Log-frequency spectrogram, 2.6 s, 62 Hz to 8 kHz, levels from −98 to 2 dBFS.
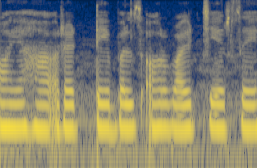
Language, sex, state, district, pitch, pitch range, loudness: Hindi, female, Himachal Pradesh, Shimla, 195 Hz, 195-200 Hz, -12 LUFS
